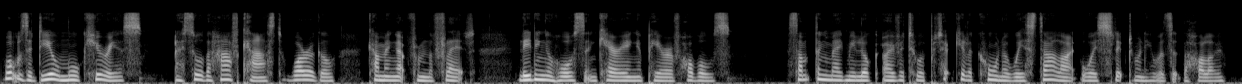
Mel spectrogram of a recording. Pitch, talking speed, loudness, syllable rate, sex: 185 Hz, 215 wpm, -20 LUFS, 6.1 syllables/s, female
